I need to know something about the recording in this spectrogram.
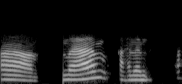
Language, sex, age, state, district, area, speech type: Malayalam, female, 18-30, Kerala, Kollam, rural, conversation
